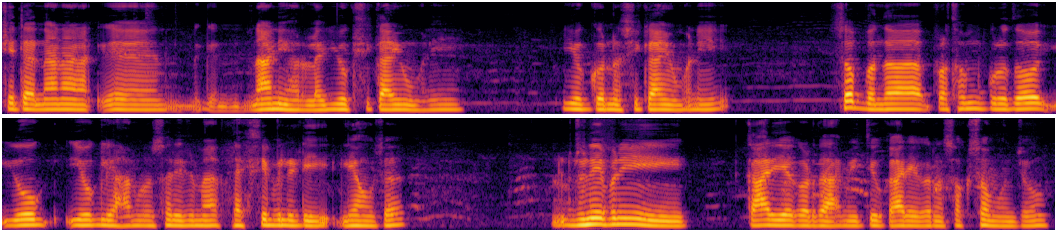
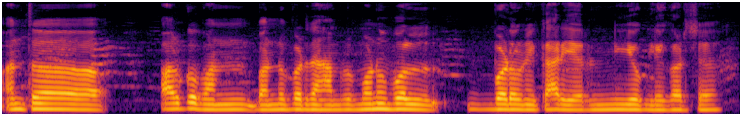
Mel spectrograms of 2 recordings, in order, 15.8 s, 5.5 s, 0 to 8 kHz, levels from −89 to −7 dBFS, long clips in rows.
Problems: background sounds at intervals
